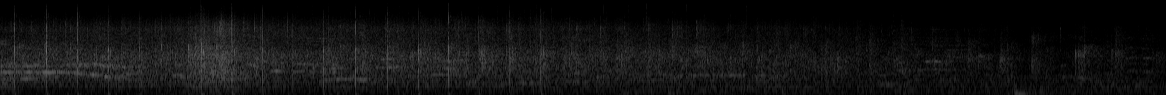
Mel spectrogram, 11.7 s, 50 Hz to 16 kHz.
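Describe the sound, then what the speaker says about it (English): Audience at an 8th grade recognition ceremony applauds parents and guardians, a sustained wash of many hands clapping that swells early and slowly fades over about ten seconds, with some voices mixed in. "let's give them a big round of applause for all the love and support that they offer to you"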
